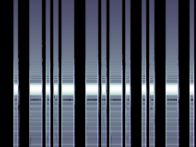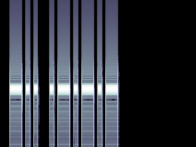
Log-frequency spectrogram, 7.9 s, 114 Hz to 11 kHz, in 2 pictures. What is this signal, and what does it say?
Morse code, heard as a keyed tone, about 15 wpm, 700 Hz. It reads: EXCITED.
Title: Additional Easy Phrases 15wpm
